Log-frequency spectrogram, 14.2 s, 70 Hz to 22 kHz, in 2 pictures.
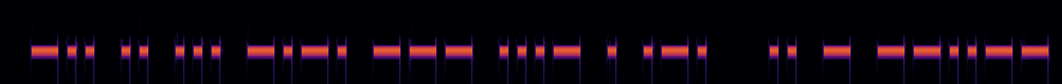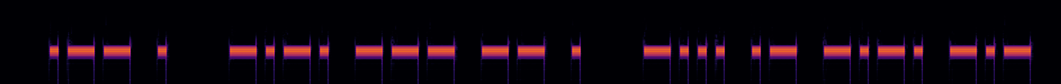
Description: Morse code, heard as a keyed tone, about 20 wpm, 700 Hz. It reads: DISCOVER IT, WE COME BACK
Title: Sentences from Top 1100 Words 20wpm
